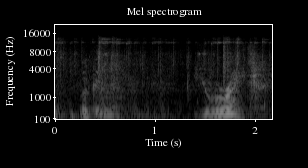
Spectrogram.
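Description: A man sobbing faintly, with small clicks and rustles, until a man's voice starts speaking about one and a half seconds in.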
